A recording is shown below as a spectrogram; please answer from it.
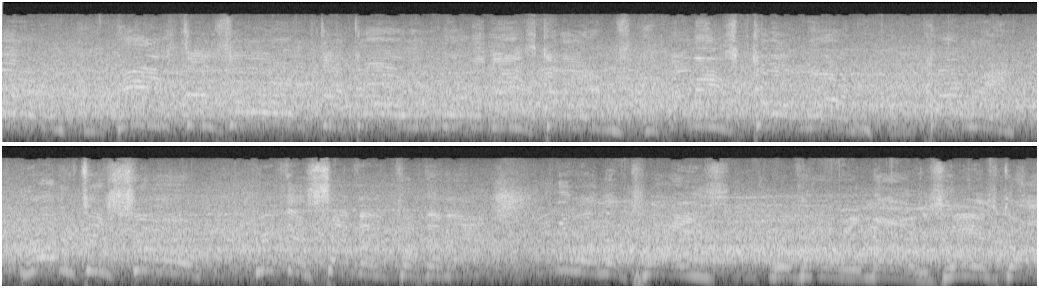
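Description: Large stadium crowd cheering and shouting just after a goal: a dense roar of many voices with overlapping rising and falling shouts, steady and loud, easing slightly near the end.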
